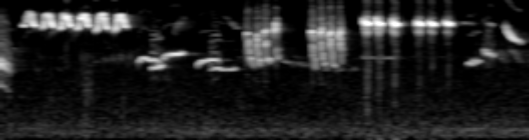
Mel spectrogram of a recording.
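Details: Snowy-browed flycatcher song used as singing therapy: a rippling high trill of five notes, lower slurred whistles, buzzy bursts, then sharp repeated high chips about every fifth of a second.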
